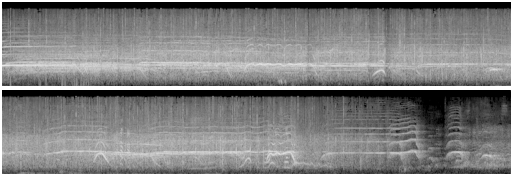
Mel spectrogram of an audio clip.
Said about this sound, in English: well, let's get ready to rumble right now because our next guest is a Newcastle local. Please put your hands together and make extraordinary Geordie woohooing noises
